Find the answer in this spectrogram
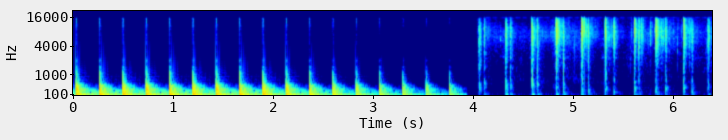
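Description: Cartoon sound effect: a rapid, even run of knocks with a low thud, about six a second, for about four seconds. It gives way to lighter, sharper clicks like typing.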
